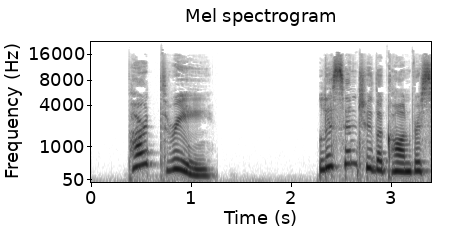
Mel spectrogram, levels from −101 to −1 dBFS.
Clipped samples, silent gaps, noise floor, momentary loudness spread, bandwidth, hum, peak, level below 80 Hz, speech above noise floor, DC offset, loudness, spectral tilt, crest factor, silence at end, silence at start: under 0.1%; none; -72 dBFS; 7 LU; 16.5 kHz; none; -4 dBFS; -58 dBFS; 55 dB; under 0.1%; -18 LUFS; -5 dB/octave; 16 dB; 0 s; 0.4 s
